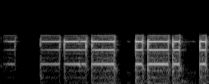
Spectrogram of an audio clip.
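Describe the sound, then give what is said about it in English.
Loud, clear electronic beeps tapping out Morse code spelling M-O-R-S-E, as in the opening music of Inspector Morse, a steady pattern of short and long tones separated by brief gaps, with no voices. “So Inspector Morse, when you hear the music at the beginning, that's spelling out Morse code.”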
